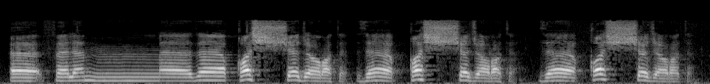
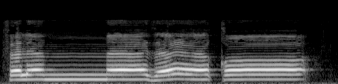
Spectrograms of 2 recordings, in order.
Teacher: when I stop at the word ذَاقَ, I prolong it حركتين. And I say, فَلَمَّا ذَاقَ, in order to explain that is dual.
